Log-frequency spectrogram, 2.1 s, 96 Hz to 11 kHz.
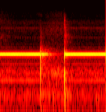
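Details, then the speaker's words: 1965 Hammond A-122 organ after a foam job, vibrato off: a clear high note with faint, uneven stray tones murmuring underneath; tonewheel generator leakage (crosstalk), inconsistent across the keyboard and really bad on upper tones. "And then you have tones farther up where you can really hear that the rest of the generator kind of talking in the background. It's a neat sound if it's consistent and something you like, but it's really bad up here."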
